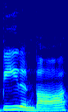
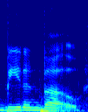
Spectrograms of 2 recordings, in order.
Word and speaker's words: Biedenbow: We have our funny pronunciations in different communities across the state, because I had always heard it Biedenbaugh, because I know people in Lawrence and Newberry who are Biedenbaugh, but in Batesburg-Leesville, it's Biedenbow.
